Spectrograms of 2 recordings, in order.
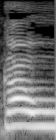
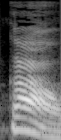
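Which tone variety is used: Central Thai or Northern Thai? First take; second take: Northern; Central. First: It is said with the special Northern falling tone. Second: It is said with the ordinary Central falling tone. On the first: "เสียงโทพิเศษ" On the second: "ภาษาไทยเพิ่นอ่านว่าเก้า ... เสียงโทปกติ"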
